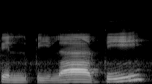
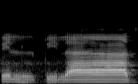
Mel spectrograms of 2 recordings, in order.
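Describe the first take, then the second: First: The phrase ends with a short i vowel. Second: The phrase ends on a bare d consonant. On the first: This is the full form when reading on. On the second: This is the form used when stopping. "kalau wakaf dibaca"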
